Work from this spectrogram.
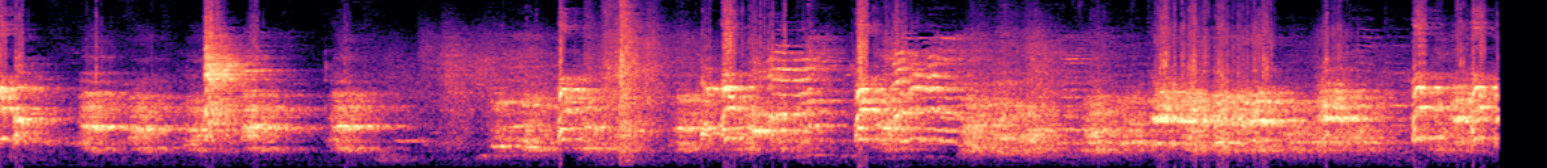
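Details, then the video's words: Dogs at a dog lot keep up a steady chorus of overlapping yips, barks and drawn-out whining cries, dense and continuous throughout with a few sharp louder barks standing out. "The Barking Lot"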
